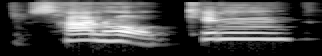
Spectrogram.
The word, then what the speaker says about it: Sanho Kim: Jose yeah on his his name is pronounced San ho Kim we go by last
